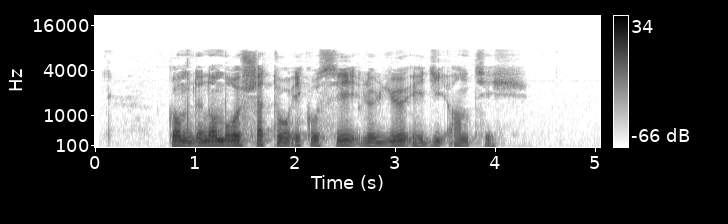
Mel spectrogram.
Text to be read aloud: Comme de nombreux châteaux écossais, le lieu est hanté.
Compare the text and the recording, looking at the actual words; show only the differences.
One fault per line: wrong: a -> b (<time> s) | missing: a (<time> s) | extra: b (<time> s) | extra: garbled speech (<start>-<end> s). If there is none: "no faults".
extra: dit (3.3 s)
